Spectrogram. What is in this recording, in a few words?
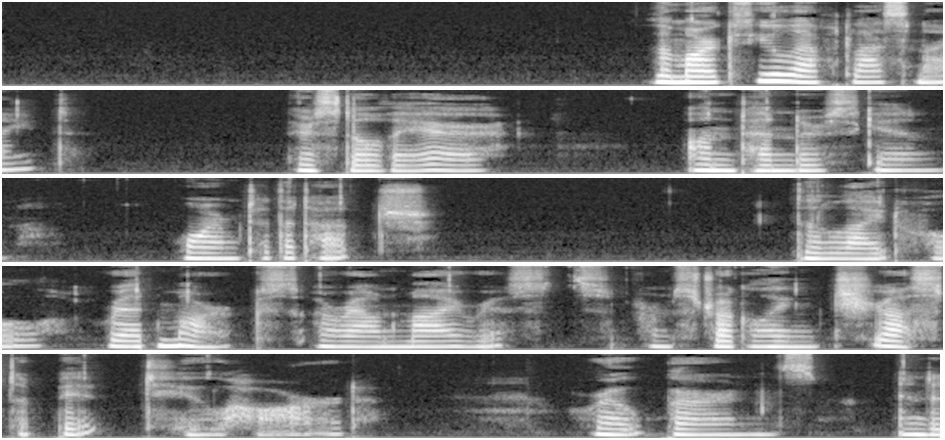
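[A4A] [Erotic poetry][Sensual][Reflective]; Marks; Pain play; Submission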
